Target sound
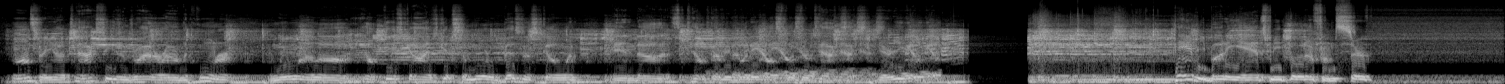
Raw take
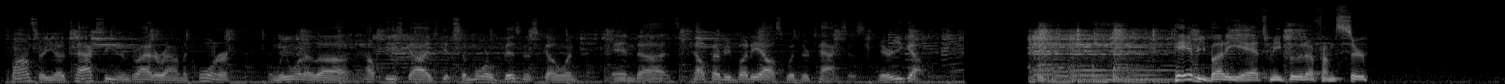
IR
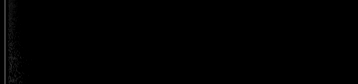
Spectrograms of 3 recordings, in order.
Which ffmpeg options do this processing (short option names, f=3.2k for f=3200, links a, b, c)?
-filter_complex "[0:a]highpass=71,asoftclip=type=tanh:threshold=-26dB,asuperstop=centerf=660:order=20:qfactor=1,highshelf=f=8.9k:g=-7,asplit=2[a][b];[b]adelay=45,volume=-11dB[c];[a][c]amix=inputs=2:normalize=0,asplit=3[d][e][f];[d]afade=t=out:st=7.05:d=0.02[g];[e]asplit=6[h][i][j][k][l][m];[i]adelay=192,afreqshift=79,volume=-5dB[n];[j]adelay=384,afreqshift=158,volume=-12.7dB[o];[k]adelay=576,afreqshift=237,volume=-20.5dB[p];[l]adelay=768,afreqshift=316,volume=-28.2dB[q];[m]adelay=960,afreqshift=395,volume=-36dB[r];[h][n][o][p][q][r]amix=inputs=6:normalize=0,afade=t=in:st=7.05:d=0.02,afade=t=out:st=9.4:d=0.02[s];[f]afade=t=in:st=9.4:d=0.02[t];[g][s][t]amix=inputs=3:normalize=0,dynaudnorm=f=120:g=3:m=13.5dB,bass=f=250:g=5,treble=f=4k:g=6,acompressor=threshold=-23dB:ratio=1.5,aeval=exprs='0.398*sin(PI/2*1.58*val(0)/0.398)':c=same,alimiter=level_in=14dB:limit=-1dB:release=50:level=0:latency=1,volume=-8.5dB"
